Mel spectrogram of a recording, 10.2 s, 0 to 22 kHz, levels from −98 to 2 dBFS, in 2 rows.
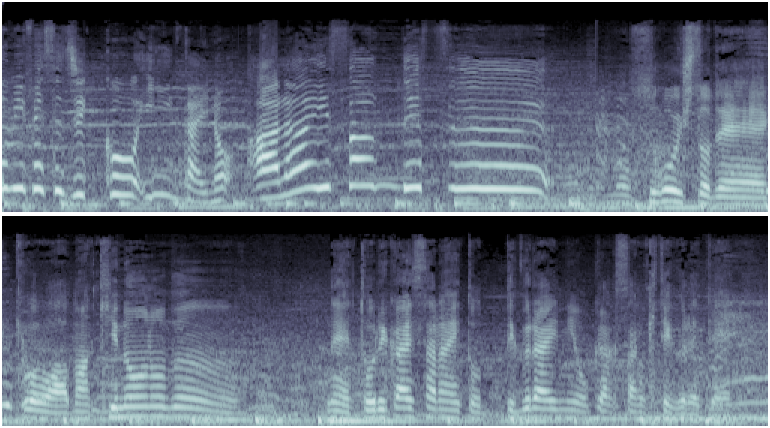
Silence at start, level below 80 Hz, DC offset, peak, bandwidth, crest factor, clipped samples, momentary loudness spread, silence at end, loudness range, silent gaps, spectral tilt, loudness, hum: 0 s; -36 dBFS; under 0.1%; -4 dBFS; 14.5 kHz; 14 dB; under 0.1%; 8 LU; 0 s; 3 LU; none; -6 dB/octave; -17 LUFS; none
